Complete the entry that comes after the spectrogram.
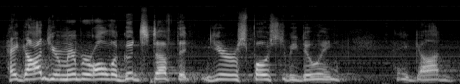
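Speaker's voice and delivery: loud, high familiar call; calling on God. Acted. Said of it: "we do when we've sinned".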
